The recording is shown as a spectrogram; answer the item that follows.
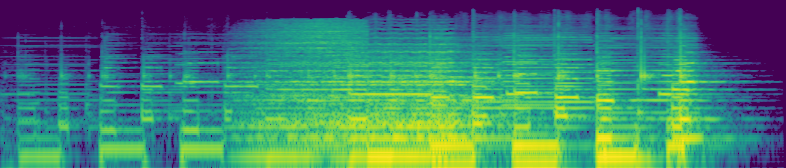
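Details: Background music begins with short punchy bass notes, then swells into a fuller jingling arrangement before stopping abruptly.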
